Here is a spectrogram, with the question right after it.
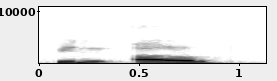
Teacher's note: ضاد کو بھی پر پڑھنا ہے، را بھی مفخم ہے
